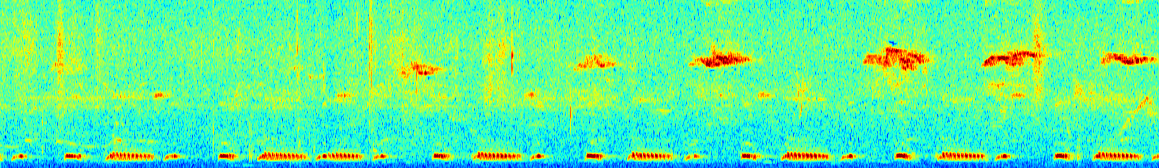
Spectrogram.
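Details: Nesting red-billed hornbills, the female sealed inside a tree hole and fed by her mate through a narrow slit. Regular run of hollow clucks, a short note then a longer one, about one per second, with faint thin chirps from other birds.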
